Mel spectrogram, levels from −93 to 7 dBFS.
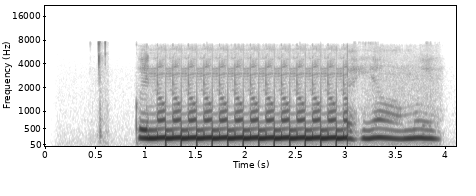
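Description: From 1.21 to 3.02 s, a 155 ms fragment of speech repeats back to back twelve times: a broken-record loop, likely a stalled stream resending its last buffer.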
